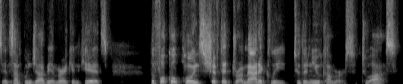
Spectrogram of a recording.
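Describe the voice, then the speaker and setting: A man's voice: fairly high pitch, darkish tone. A man of about fifty who grew up in Mexico, giving a keynote speech as a reflective, earnest personal story. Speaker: keynote speaker.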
